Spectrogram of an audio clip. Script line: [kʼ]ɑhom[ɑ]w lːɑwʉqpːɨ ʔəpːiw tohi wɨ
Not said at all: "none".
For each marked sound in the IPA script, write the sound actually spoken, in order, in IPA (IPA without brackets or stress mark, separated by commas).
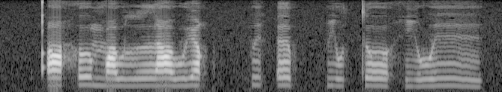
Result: qʼ, ɑ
